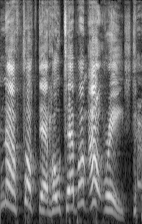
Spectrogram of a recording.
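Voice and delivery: loud, high-pitched indignant outburst; mock outrage. Streamer quoting his friend Shaw's outburst, mock outrage.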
